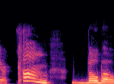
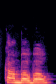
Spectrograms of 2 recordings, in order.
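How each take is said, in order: First: The pitch moves up and down. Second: The pitch stays flat throughout. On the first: "the inflections are the up and down" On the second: "So now it would just sound like"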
